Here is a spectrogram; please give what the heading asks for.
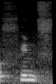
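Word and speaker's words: fünf: Five को फिन बोला जाता है।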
